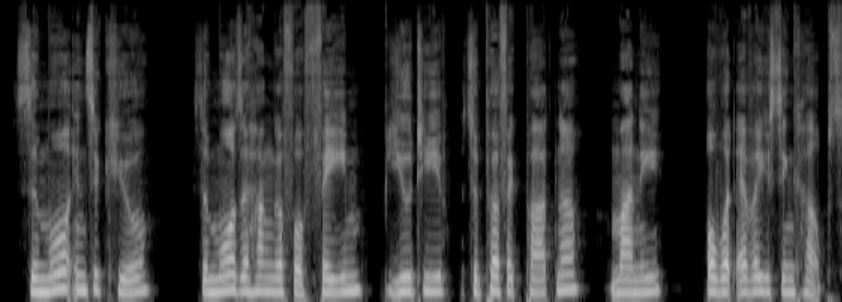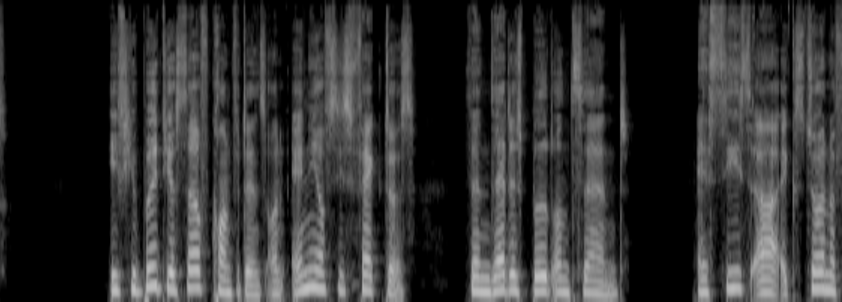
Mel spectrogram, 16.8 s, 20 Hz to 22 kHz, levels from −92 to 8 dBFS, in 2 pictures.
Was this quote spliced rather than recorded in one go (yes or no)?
yes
